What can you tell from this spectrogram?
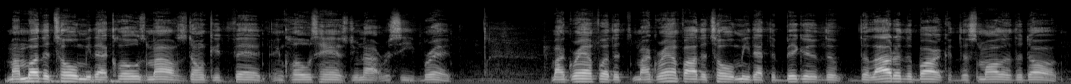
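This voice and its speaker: Man, sincere, quote by quote, stage monologue. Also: mid-range voice.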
